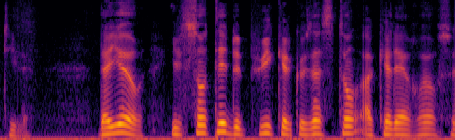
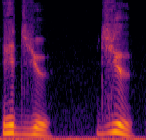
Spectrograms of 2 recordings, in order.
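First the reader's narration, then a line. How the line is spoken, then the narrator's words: Plain. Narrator (French): dit-elle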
